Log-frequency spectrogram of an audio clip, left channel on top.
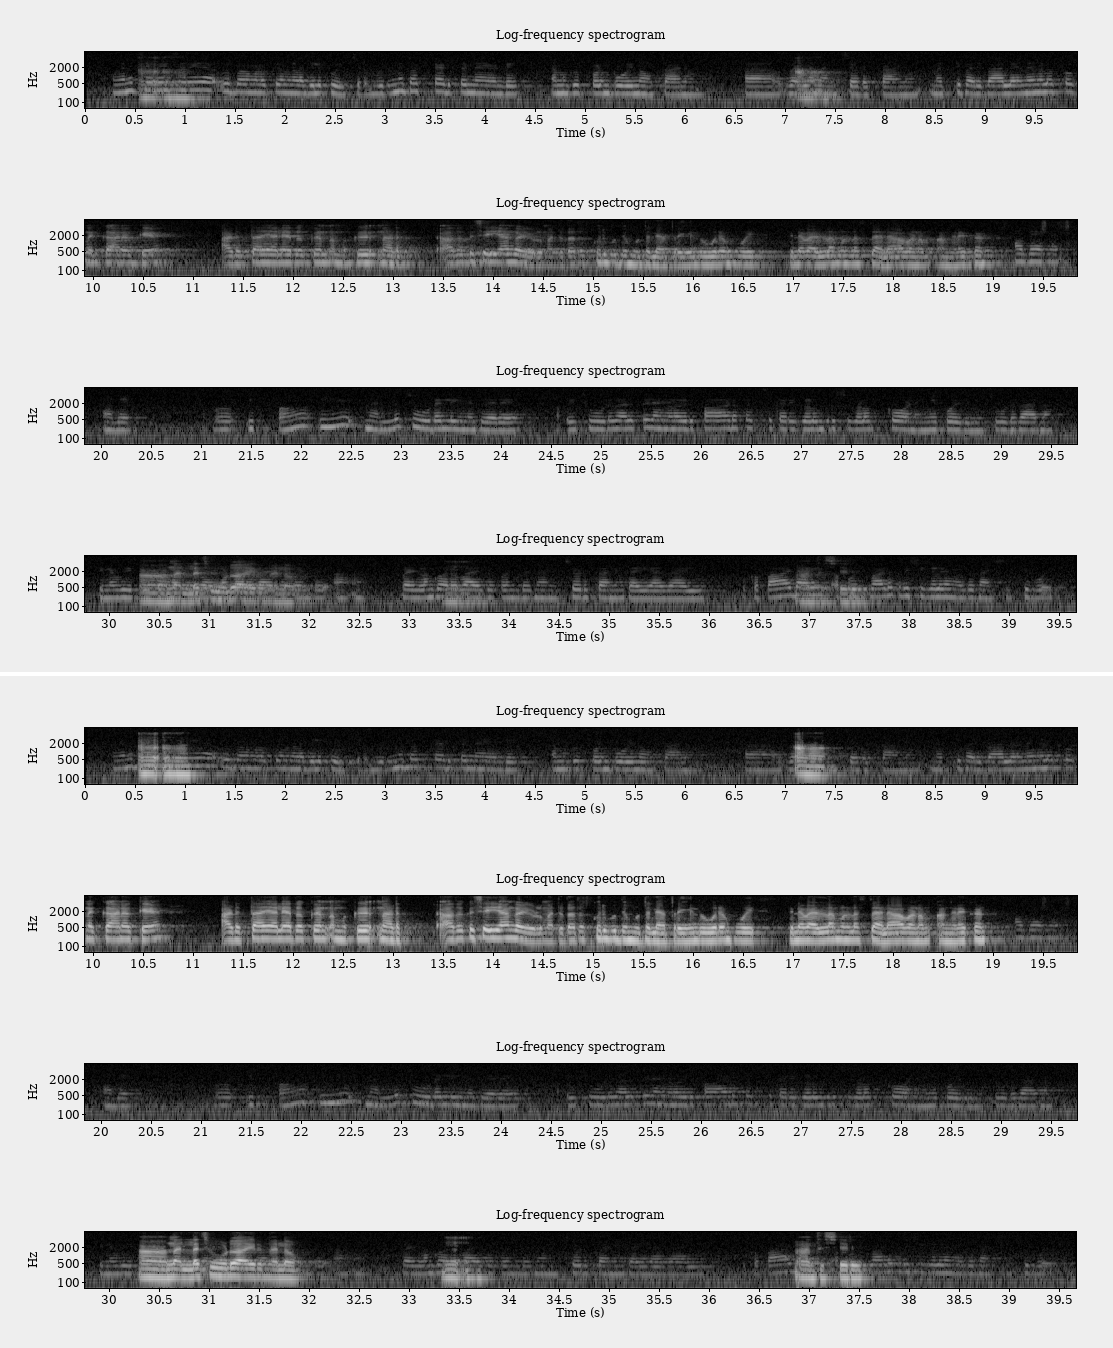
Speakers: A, on the left (about 45°); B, on the right (about 65°).
A: അങ്ങനെ ചെറിയ
B: ആ ആ
A: ചെറിയ വിഭവങ്ങളൊക്കെ ഞങ്ങൾ അതില് കുഴിച്ചിടും വീടിന് തൊട്ടടുത്തന്നെ ആയൊണ്ട് നമ്മക്ക് ഇപ്പോളും പോയി നോക്കാനും ആ വെള്ളം
B: ആ
A: നനച്ചൊടുക്കാനും മറ്റ് മറ്റ് പരിപാലനങ്ങളൊക്കെകൊട്
B: കാനൊക്കെ അട്ത്തായാല് അതൊക്കെനമുക്ക്നട അതൊക്കെ ചെയ്യാൻ കഴിയുള്ളമറ്റത് അതൊക്കെഒരുബുദ്ധിമുട്ടല്ലേ അത്രയുംദൂരംപോയി പിന്നെ വെള്ളമുള്ള സ്തലാവണം അങ്ങനെ
A: അതെ അതെ പ്പൊഇപ്പൊ ഈ നല്ല ചൂടല്ലേയ്നി ഇത് വരെ അപ്പൊ ഈ ചൂട് കാലത്ത് ഞങ്ങളെ ഒരുപാട് പച്ചക്കറികളും കൃഷികളും ഒക്കെ ഉണങ്ങിപ്പോയിരുന്നു ചൂട് കാരണം പിന്നെ വീട്ടിലെ
B: ആഹ്
A: കിണറ്റിൽ
B: നല്ല
A: വെള്ളം
B: ചൂടു
A: കൊറവായത്
B: ആയിരുന്നല്ലോ
A: കൊണ്ട് ആഹ അഹ വെള്ളം കൊറ
B: ഉം ഉം
A: കൊണ്ട് നനചൊട്ക്കാനും കയ്യാതായി ഒക്കെപാടായി
B: അത് ശരി
A: അപ്പൊ ഒരുപാട് കൃഷികള് ഞങ്ങളത് നശിച്ച് പോയി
